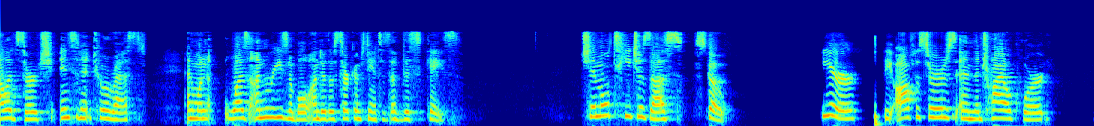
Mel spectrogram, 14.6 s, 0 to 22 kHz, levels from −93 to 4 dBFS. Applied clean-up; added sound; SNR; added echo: neural mask model Resemble Enhance denoiser.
